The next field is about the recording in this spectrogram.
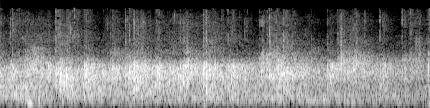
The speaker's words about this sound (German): Jetzt habt ihr meine Predigt durcheinander gebracht. Der Applaus sollte eigentlich danach kommen.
